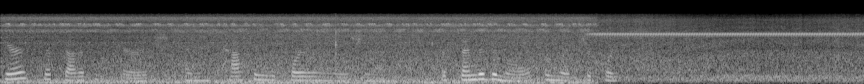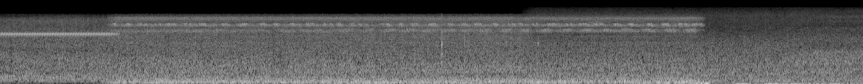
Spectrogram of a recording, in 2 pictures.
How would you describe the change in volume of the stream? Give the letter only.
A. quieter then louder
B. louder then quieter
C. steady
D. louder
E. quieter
C.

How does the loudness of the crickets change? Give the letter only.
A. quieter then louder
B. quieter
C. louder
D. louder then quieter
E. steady
E.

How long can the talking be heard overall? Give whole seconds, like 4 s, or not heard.
6 s.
